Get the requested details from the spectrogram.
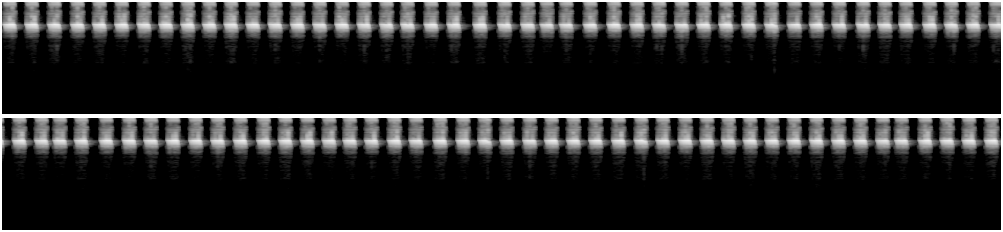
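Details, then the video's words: Chirping crickets recorded with a good audio recorder: a long, unbroken series of shrill, even pulses, roughly four each second, against a silent background. "Cricket Chirping Sounds"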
